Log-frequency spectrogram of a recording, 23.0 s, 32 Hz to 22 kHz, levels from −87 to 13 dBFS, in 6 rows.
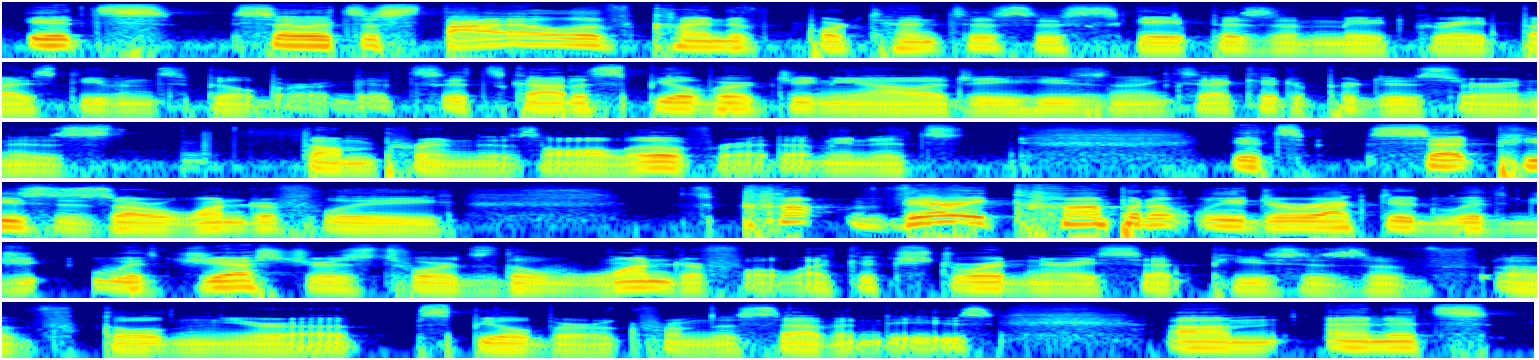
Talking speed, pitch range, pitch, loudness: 170 wpm, 90-120 Hz, 100 Hz, -22 LUFS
